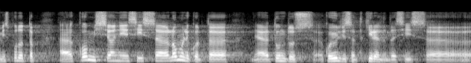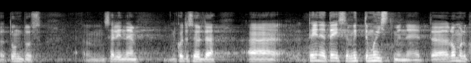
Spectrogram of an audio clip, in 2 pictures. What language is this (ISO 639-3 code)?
est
